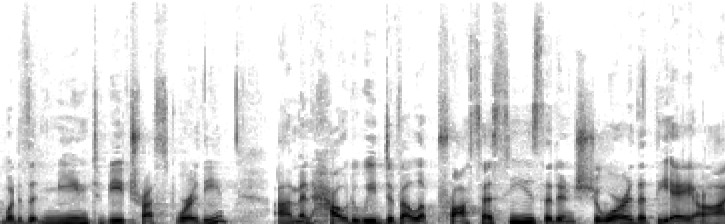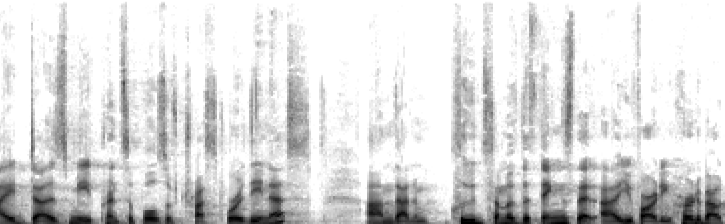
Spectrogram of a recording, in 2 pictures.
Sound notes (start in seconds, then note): none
